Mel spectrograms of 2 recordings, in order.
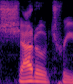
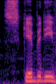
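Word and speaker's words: Scadutree: by the way Lads these are pronounced Shadow tree fragments everybody says skibbidy fragments or uh scatter tree fragments but uh basically in Old English I guess like SC is pronounced sha so these are just called Shadow tree fragments which when you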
